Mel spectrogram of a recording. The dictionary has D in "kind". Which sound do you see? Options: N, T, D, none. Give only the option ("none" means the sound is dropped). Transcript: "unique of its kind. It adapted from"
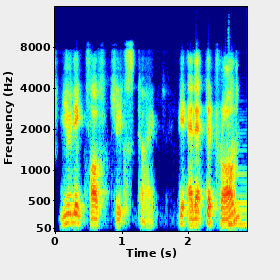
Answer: none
